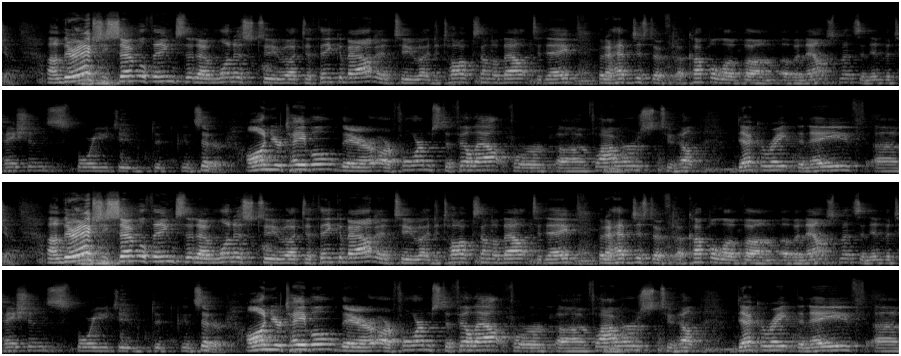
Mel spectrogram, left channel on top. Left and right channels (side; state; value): left; quieter; 3.3 dB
